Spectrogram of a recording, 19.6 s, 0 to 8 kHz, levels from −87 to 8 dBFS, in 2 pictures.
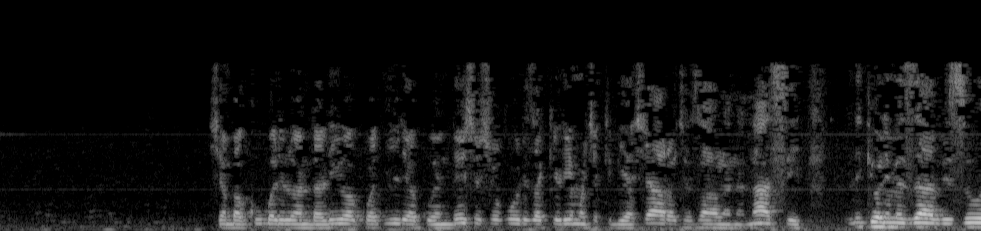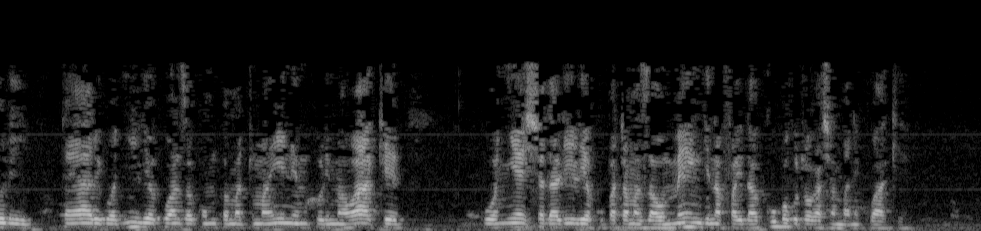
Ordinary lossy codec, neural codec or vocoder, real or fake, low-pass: MP3, 24 kbps; none; real; 7.2 kHz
